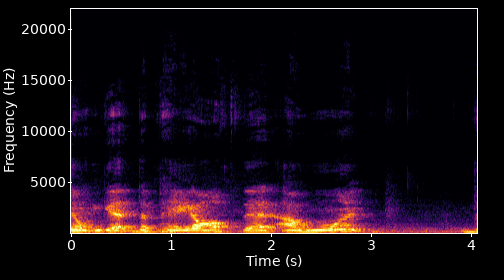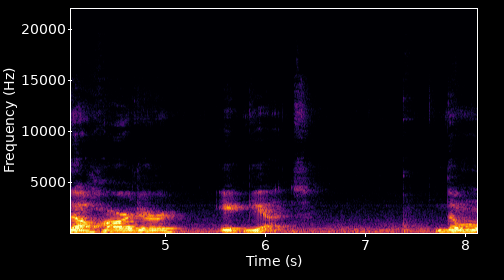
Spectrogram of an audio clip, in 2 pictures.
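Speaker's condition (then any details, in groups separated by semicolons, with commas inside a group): ALS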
